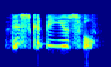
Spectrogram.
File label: Voices Loot Collect Male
